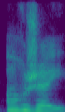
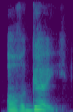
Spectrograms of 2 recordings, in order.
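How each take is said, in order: First: The middle consonant is a soft J sound. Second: The middle consonant is a hard G sound. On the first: The speaker calls it wrong. "Je mets le U devant le E pour ne pas dire orgueil" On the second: The speaker calls it right. "pour avoir le son G. Alors, je prononce orgueil"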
